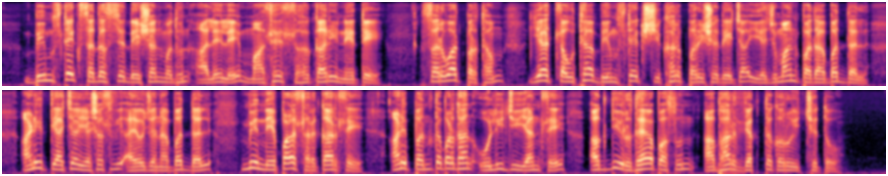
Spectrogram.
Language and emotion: Marathi, neutral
